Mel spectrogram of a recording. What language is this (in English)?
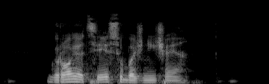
Lithuanian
